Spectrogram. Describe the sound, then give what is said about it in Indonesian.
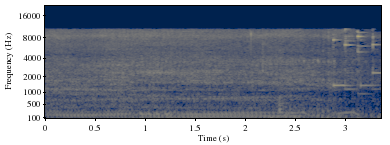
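A motorcycle engine idles and revs close by, a steady low rumble with a few throttle changes, then settles as a young woman parks the bike nearby. “ada ada mbak-mbak yang parkir motor deket lagi”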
